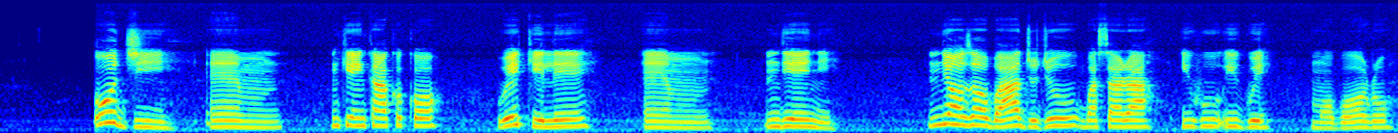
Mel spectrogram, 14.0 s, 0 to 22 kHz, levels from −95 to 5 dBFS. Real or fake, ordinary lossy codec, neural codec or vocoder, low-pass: real; none; none; 19.8 kHz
